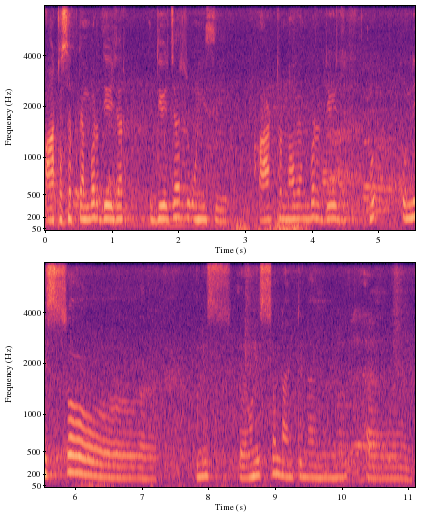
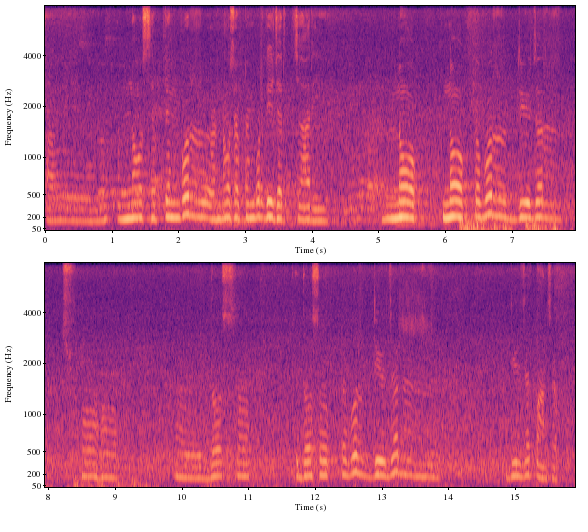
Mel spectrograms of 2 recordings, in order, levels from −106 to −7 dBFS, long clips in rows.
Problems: none marked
